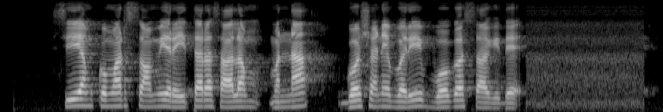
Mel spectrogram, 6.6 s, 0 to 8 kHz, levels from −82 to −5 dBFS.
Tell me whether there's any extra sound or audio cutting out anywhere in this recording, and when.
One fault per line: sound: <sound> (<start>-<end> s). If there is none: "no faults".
no faults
